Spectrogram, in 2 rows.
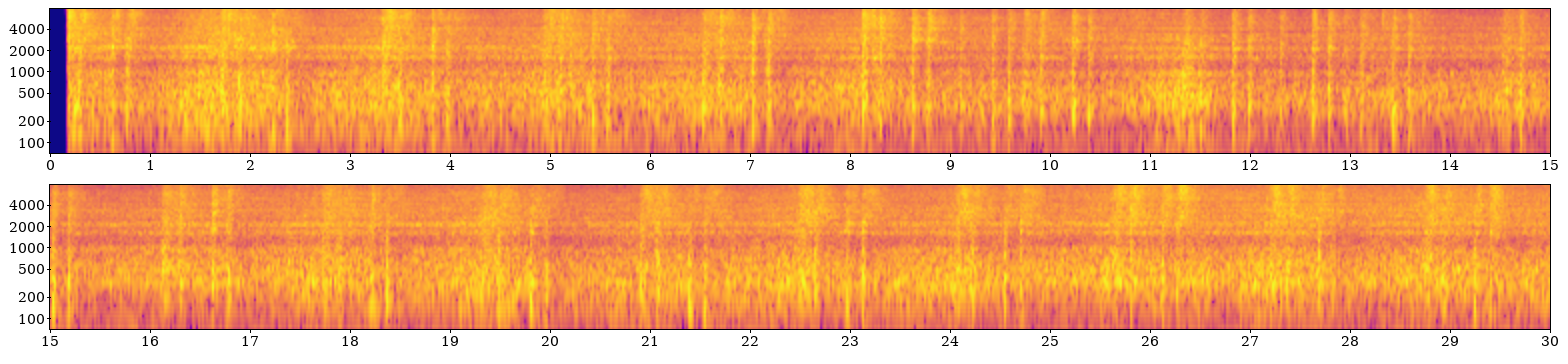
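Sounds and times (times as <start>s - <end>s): train wheels rumbling on track: 0.2s - 30.0s.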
